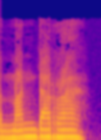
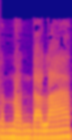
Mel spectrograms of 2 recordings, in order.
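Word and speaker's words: maṇḍala: Nhưng mà chữ Ấn Độ đó đọc là mandara. Nhưng mà cái chữ ra này khó đọc quá cho nên người ta biên ra là cũng là mandala thôi.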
